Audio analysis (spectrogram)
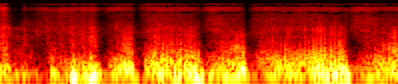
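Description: Fingertips and short nails scratch and rub across the textured weave of a soft, bunched grey waffle-weave fabric blanket. The result is a low, rumbling, muffled scratching that comes in short bursts with brief pauses between strokes.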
